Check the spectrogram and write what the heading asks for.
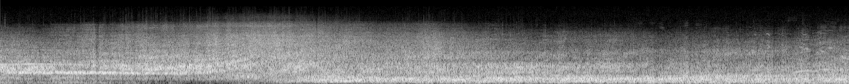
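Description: F-14A Tomcat's Pratt & Whitney TF30 turbofan jet running at takeoff power as the jet climbs out low: a loud, steady roar, brightest about two to four seconds in, with a falling whine that fades in the first two seconds. One of its two engines had failed on this takeoff.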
